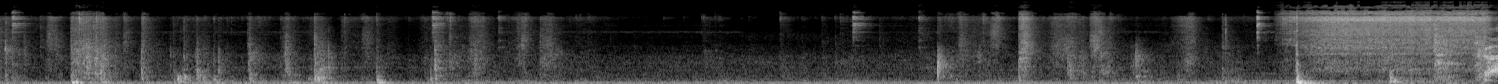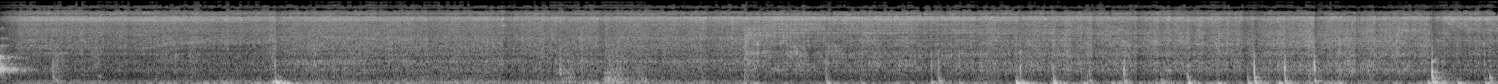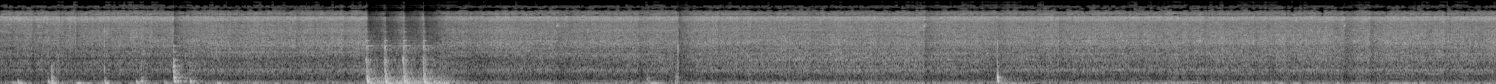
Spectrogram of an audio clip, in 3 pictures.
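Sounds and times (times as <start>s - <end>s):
utensil stirring in a pan: 12.8s - 37.2s
food sizzling in a frying pan: 12.8s - 44.9s.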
